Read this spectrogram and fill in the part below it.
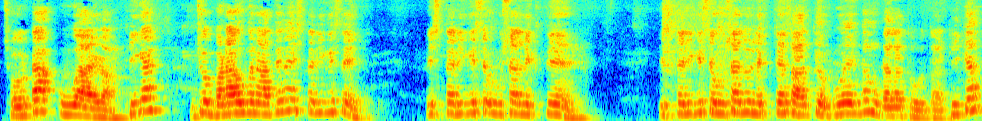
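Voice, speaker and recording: A man's voice: sits high, mellow. A man teaching Hindi spelling in an online lesson. He goes through the words one by one and keeps checking in with his listeners. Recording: roomy sound, mic at a distance.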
